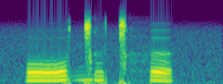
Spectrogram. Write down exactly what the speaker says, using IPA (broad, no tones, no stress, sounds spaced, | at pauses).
o ɡ͡ǀ ə ǀʰ ə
